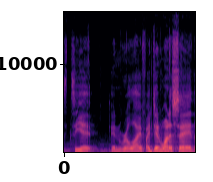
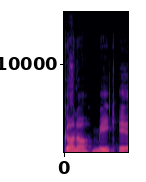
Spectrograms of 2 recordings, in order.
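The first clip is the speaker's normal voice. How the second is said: robotic voice, lower; 3 semitones lower, 3 dB quieter than usual. Explaining what a sponsor's feature name stands for, in a robotic voice. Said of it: "In my robotic voice".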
